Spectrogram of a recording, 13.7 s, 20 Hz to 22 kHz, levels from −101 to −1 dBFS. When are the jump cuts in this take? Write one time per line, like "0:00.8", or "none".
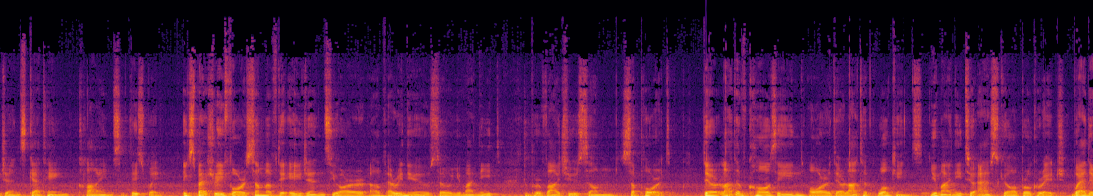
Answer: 0:06.5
